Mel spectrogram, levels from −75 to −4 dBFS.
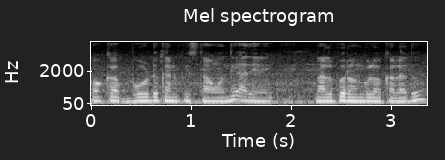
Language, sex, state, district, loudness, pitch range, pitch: Telugu, male, Telangana, Mahabubabad, -18 LUFS, 120-140 Hz, 130 Hz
